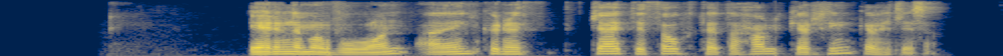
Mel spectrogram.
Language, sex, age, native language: Icelandic, male, 30-39, Icelandic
